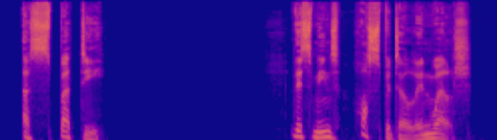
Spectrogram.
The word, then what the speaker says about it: Ysbyty: Ysbyty. Ysbyty.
